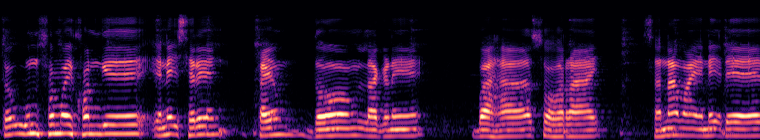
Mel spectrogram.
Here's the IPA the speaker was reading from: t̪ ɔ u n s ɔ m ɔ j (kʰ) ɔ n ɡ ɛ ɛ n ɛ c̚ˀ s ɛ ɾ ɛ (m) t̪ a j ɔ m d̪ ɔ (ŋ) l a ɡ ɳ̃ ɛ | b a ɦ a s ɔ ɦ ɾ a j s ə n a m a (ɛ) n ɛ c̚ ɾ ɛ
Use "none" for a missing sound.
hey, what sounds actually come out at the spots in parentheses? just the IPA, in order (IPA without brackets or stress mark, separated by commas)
kʰ, ɲ, ŋ, ɛ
